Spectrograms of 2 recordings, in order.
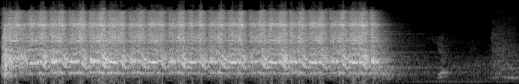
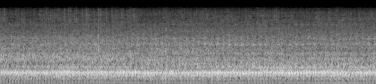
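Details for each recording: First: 1976 Gravely 816 after clutch work, carburetor dry: long steady chugging crank about three turns a second, pause, more cranking without catching; hard start, possibly flooded. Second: 1976 Gravely 816 tractor engine: steady even drone with constant mid-pitched tone, no knocks or misses; running really good, with a leak seen only when shut off.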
